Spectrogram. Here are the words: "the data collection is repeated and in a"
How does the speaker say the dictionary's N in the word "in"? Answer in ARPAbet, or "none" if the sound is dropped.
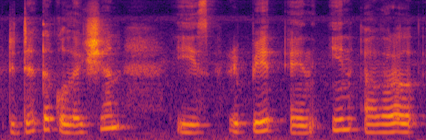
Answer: L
